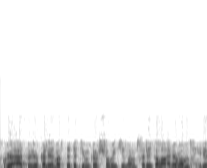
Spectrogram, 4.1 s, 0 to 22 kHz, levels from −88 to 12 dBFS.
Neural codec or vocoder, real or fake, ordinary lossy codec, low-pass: codec, 16 kHz, 4.8 kbps, FACodec; fake; MP3, 32 kbps; 7.2 kHz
